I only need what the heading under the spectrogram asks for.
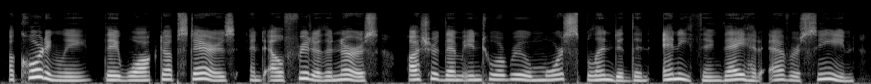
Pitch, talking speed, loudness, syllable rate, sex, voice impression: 205 Hz, 145 wpm, -17 LUFS, 4.7 syllables/s, female, feminine, adult-like, slightly clear, intellectual, slightly calm, slightly sharp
